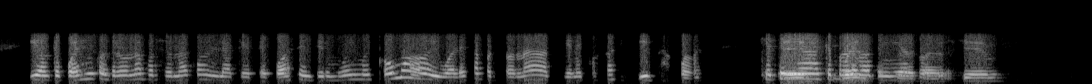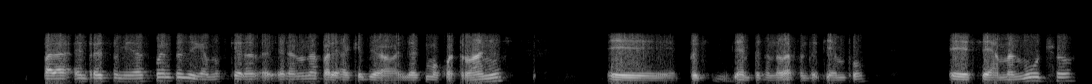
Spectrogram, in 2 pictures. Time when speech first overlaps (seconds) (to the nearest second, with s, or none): 8 s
